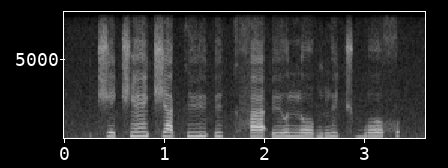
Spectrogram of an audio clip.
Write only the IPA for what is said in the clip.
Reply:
t͡ʃ e t͡ʃ ɛ̃ t͡ʃ a k y ʔ y k h a ʔ y ʊ̯ n o ɡ ŋ y t͡ʃ b o x

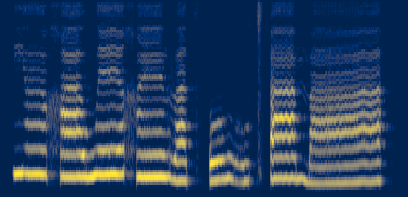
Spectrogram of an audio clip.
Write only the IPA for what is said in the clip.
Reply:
j ə̃ː˦ χ aː˧ w ɛː˦ χ ɛ̃ː˧ v a˨ t͡sʼ o˨˦ β o̤˨ w t͡sʼ aː˦ m aː˨˦

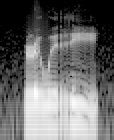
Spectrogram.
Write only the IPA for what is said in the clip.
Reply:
ɭ ɨ w ɨ r i

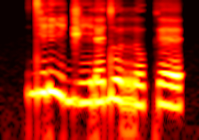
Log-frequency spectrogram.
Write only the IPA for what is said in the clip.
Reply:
d i˦ ɾ iː˨ d͡ʒ iː˨ ɾ ɛ˦ d o˨ r o˨ k ɛ˨

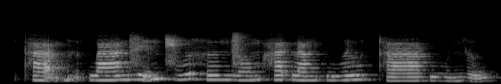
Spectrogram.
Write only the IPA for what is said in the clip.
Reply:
t̪ʰ a̰ː˧˨ m ɓ ɨ̰˧˨ ə̯ k w aː˨˦ n z ḛ˧˥ m t͡ɕ u˨˦ ə̯ h əː˧ ŋ z ɔ˨˦ m h a˦˥ t̚ l a˧ ŋ k w u˨˦ ə̯ l u˦˥ t̚ t̪ʰ aː˧ k w o̤˨˩ ɲ ə˧˩˨ w

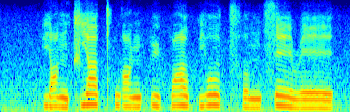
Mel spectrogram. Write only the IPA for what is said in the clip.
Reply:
p j ɑ˨˩ ŋ t͡ɕ j ä˦ t̪ʰ w ɑ˨˦ ŋ p y˨˩ p ɑ˥˨ ʊ̯ p j o˥˨ ʊ̯ t͡sʰ ɤ˨˦ ŋ s e˥˨ ɪ̯ ɻ e˨˩ ɪ̯

